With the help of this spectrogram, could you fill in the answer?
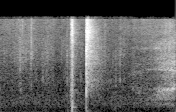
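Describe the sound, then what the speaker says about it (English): Carbon arrow shot from a traditional bow set at a low brace height, striking a stump outdoors: two sharp cracks close together, the release snap followed quickly by the impact, over a light outdoor background. "I'll shoot this at this low brace height into that stump"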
